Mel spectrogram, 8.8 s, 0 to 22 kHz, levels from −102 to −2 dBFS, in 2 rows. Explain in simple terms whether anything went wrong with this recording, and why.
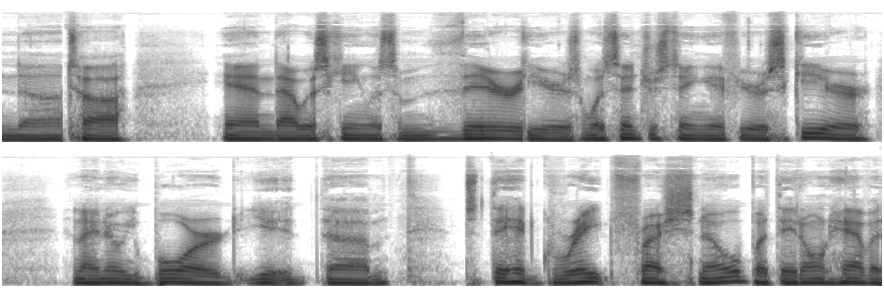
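Compressed frames were skipped: blocks of the compressed file, each 32 ms long, were missing or rejected by the decoder as damaged. The sound jumps ahead by roughly 0.3, 0.4 and 0.3 s at 0.3, 2.61 and 6.74 s.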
